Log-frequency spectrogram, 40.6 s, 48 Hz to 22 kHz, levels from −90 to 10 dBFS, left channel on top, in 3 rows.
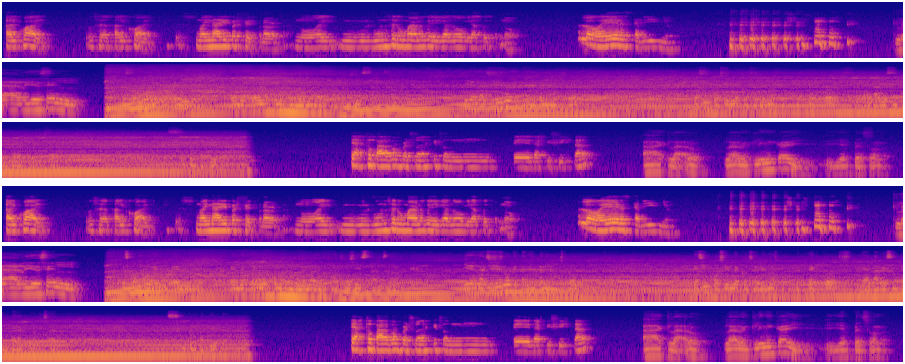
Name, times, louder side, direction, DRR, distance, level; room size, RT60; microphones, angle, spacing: voice 1, 0.0-0.6 1.2-2.2 2.6-7.7 8.6-10.1 12.2-12.5 32.3-34.4 34.7-35.8, right 2 dB, 85° right, 6 dB, 1.7 m, -26 dB
voice 2, 10.9-12.0 12.7-12.8 13.4-14.7 15.3-19.9 20.4-22.3 22.6-23.1 23.8-28.1 29.5-30.4 36.6-37.5 37.9-40.3, right 1 dB, 65° right, 4 dB, 1.3 m, -32 dB
sound 1, 15.0-30.7, equal, 80° left, 6.5 m, -29 dB
13.5 x 9.8 x 2.4 m, 0.30 s
head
